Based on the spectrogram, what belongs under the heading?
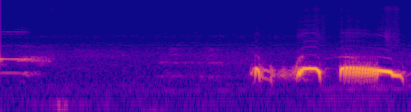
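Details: After a quiet stretch, a spotted dove in 'giọng thổ chiêu gù' style gives a burst of low throaty notes, a short hollow coo, then a long, steady coo that drops at the end.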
